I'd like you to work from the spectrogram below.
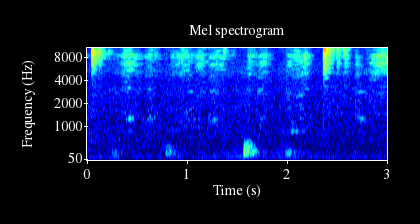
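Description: Chalk or marker writing a chemical formula on a classroom board, a quiet series of short taps and scratchy strokes at an uneven pace, close and faint, with no speech.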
